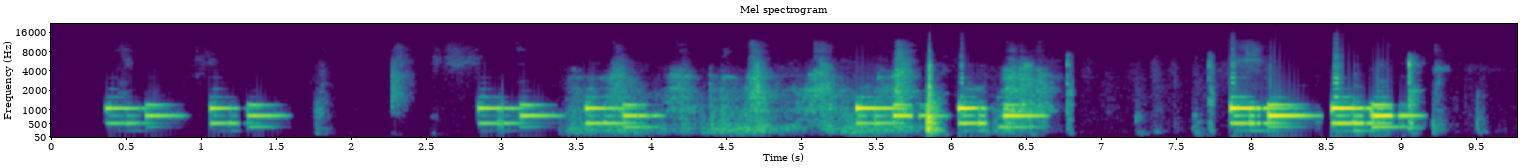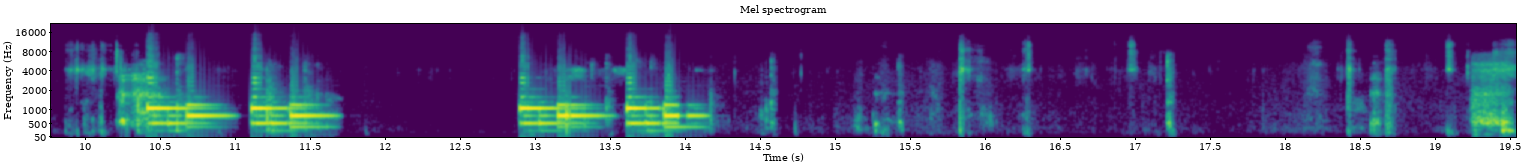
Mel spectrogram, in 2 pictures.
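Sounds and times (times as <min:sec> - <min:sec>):
phone ringtone chime of an unanswered outgoing call: 0:00.4 - 0:01.6, 0:02.9 - 0:04.1, 0:05.4 - 0:06.7, 0:07.9 - 0:09.2, 0:10.4 - 0:11.8, 0:12.9 - 0:14.2.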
